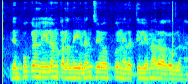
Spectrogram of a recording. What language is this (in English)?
Tamil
